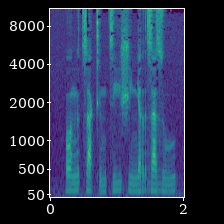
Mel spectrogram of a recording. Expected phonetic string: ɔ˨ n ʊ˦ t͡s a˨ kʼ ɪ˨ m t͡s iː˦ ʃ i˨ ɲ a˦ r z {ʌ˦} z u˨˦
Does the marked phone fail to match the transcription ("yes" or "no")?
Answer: yes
